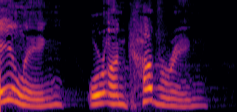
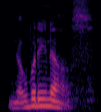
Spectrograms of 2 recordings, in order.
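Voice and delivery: dropped low and soft; deadpan; 6 semitones lower, 13 dB quieter than usual. Real, not acted. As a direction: answer it dry and quiet. Deadpan answer after questions.

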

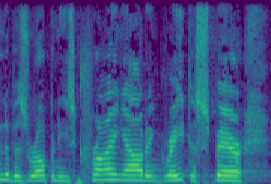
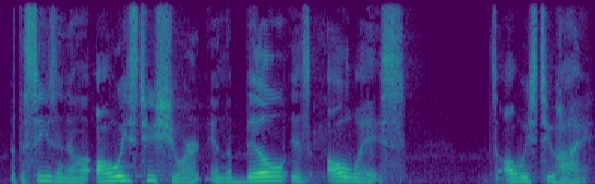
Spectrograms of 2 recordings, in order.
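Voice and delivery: much softer, weighty warning; dropped to a hush; 4 semitones lower, 12 dB quieter than usual. Real, not acted. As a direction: let the warning sink in quietly. Sermon punchline dropped soft.

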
